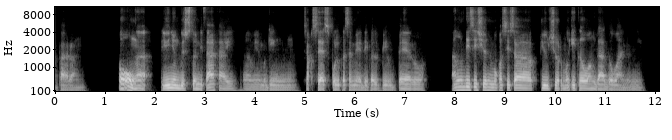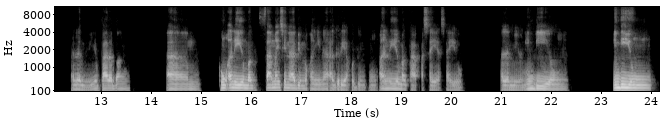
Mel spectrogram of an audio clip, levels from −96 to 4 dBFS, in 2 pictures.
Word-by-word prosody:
parang, 75 -1 -7 0.7
oo - - +7
nga, 100 +1 -1 0.2
yun 110 +2 +5
yung - - +3
gusto 95 -1 0
ni 90 - -1
tatay, 95 -6 -2 0.2
alam 85 -1 -10
mo - - -11
yung 85 -2 -9
maging 80 +1 -6 0.5
successful 85 -1 -2
ka 80 - -1
sa 80 - -6
medical 80 +2 -4
field, 80 -1 -7
pero 90 -1 -2 0.5
ang 125 +2 0
desisyon 125 -1 +1
mo 115 - 0
kasi 110 0 -3
sa 105 -1 +4 0.2
future 105 -1 +1
mo, 105 - -2
ikaw 100 -2 0 0.2
ang 90 - -4
gagawa 85 -2 -2
nun, 75 +4 -12
eh. - - -17 0.7
Alam 85 0 -2
mo 75 - -8
yun, 95 +2 -6
yung - - -27
para 100 0 +2
bang, 95 -1 -5 0.8
um, 90 0 -1 0.5
kung, 110 0 +3
ano, 115 +1 +5
yung 110 -1 +6
mag 100 0 -1 0.2
tama 115 +1 +2
yung 115 - -1
sinabi 105 -2 +1
mo 95 -2 -5
kanina, 90 0 -4
agree 80 0 -2
ako 75 -1 -9
dun, 80 +2 -10
kung 80 0 -11
ano 95 0 -2
yung 95 -1 0
magpapasaya 75 -3 -7
sayo, 75 +2 -11 0.7
alam 80 -1 -2
mo 80 - -4
yun, 75 - -9
hindi 95 +1 +2
yung 85 0 -2 0.9
hindi 115 0 +9
yung 110 -1 +3
90 Hz, 150 wpm, -24 LUFS, 80-105 Hz, 0.9 s, hindi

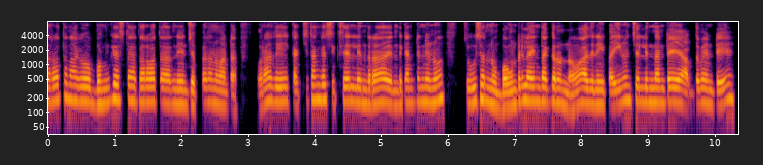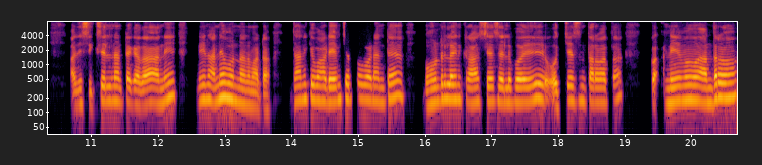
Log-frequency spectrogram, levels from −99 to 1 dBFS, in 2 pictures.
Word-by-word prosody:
తర్వాత 180 +5 -2
నాకు 180 -1 -2 0.2
బొంకిస్తా 185 +5 -1
ఆ - - -17
తర్వాత 170 0 0 0.2
నేను 150 -1 -2
చెప్పాననమాట, 150 -2 -3 0.4
ఒరా 160 - -1
అది 170 0 0 0.2
ఖచ్చితంగా 190 +2 -2
6 - - -10
ఎళ్ళింది 165 -3 -1
రా 155 - +3 0.2
ఎందుకంటే, 160 +3 -5
నేను 170 +1 0 0.4
చూసాను 175 +3 0
నువ్వు 140 -4 -2
బౌండరీ 150 +7 +1
లైన్ 175 -1 +2
దగ్గర 170 0 +2
ఉన్నావు, 135 +1 -2
అది 155 -1 +1
నీ 150 - +1
పైనుంచి 170 +7 -2
వెళ్ళిందంటే 170 0 0 0.2
అర్థం 155 +6 -3
ఏంటి? 145 -1 0 0.6
అది 145 +3 -3
సిక్సెళ్ళినట్టే 175 +3 0
గదా 150 +1 +4
అని 175 +6 0 0.5
నేను 190 +1 0
అనేవాడినిననమాట. 165 - +2 0.5
దానికి 195 +2 0
వాడేం 170 -1 +4
చెప్పేవాడంటే, 190 -1 -1 0.5
బౌండరీ 170 +6 0
లైన్ 195 0 +3
క్రాస్ 165 0 +1
చేసెళ్ళిపోయి 170 0 +3 0.4
ఒచ్చేసిన 180 +5 -3
తర్వాత 165 +1 0 0.6
క - - +4 0.3
మేము 180 +2 +2 0.3
అందరం 195 +5 +6
170 Hz, 130 wpm, -23 LUFS, 155-180 Hz, 0.6 s, అందరం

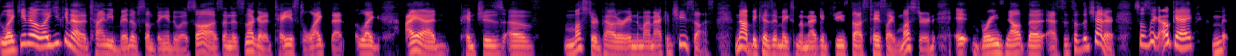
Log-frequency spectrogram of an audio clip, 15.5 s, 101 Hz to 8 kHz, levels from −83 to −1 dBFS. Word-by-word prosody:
like, 155 +3 +4
you 270 - +2
know, 255 -4 +8
like, 225 +2 +5
you 280 - -1
can 325 - 0
add - - +7
a - - -3
tiny 125 -2 -3
bit 95 +4 -4
of 110 -3 -3
something 90 0 -6
into 90 -2 -7
a 85 - -9
sauce, 100 -9 0
and 105 -3 -3
it's 105 +5 -9
not 150 -2 +2
gonna 85 - 0
taste 125 +8 -2
like - - -1
that, - - -2 0.2
like, 120 -4 0 0.3
I - - +8
add 105 +2 +2 0.2
pinches 115 +1 -3
of 110 -1 -1 0.4
mustard 120 - -2
powder 105 -4 -1
into 110 0 -2
my 105 -1 -3
mac 110 +3 -3
and 125 - -10
cheese 255 -3 -4
sauce, - - -7 0.3
not 215 -2 +6
because 120 0 +1
it 120 - -1
makes 105 -3 -3
my 105 - -4
mac 100 +1 -1
and 110 - -5
cheese 115 -2 -2
sauce 105 -4 0
taste 120 -3 +1
like - - -2
mustard, 190 +1 -2 0.2
it 400 -3 +3
brings 120 +2 +1
out 125 +2 +2
the 115 0 +2
essence 100 +5 -7
of 170 - -4
the 200 - +2
cheddar, - - +3 0.2
so, 260 - -5
it's 245 - -5
like, 320 - +2
"Okay, 220 -6 +7 0.3
ma" 140 +5 -3
115 Hz, 235 wpm, -23 LUFS, 105-165 Hz, 0.4 s, know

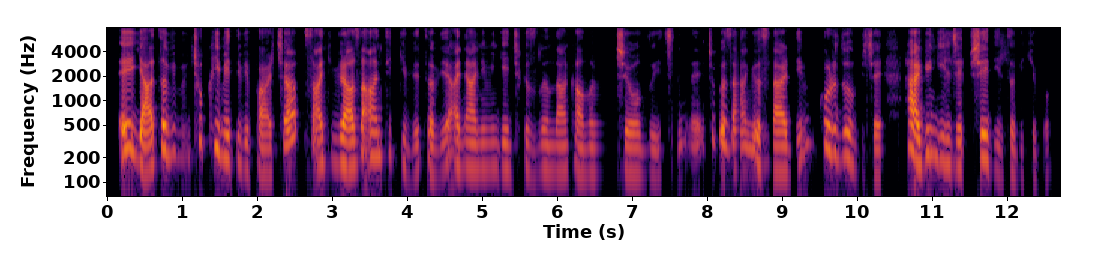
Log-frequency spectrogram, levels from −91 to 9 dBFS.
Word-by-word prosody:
Eee, 265 - +7
ya - - +7
tabii 235 -4 +3
b 215 - -26
çok 305 +4 -8
kıymetli 190 - -3
bir 150 - -9
parça 130 +2 0
sanki 170 +1 0
biraz 160 -2 +6
da - - +5
antik 210 +3 -3
gibi 140 -4 -14
tabii 135 +3 -5
anneannemin 150 -1 -3
genç 150 -1 -9
kızlığından 140 0 -8
kalma 130 -1 -6
bir 130 - -29 0.3
şey 140 - 0
olduğu 130 -1 -7
için. 125 - -12
Eee, 485 -3 -13
çok 330 - -14
özen 140 - -2
gösterdiğim, 160 - -1
koruduğum 205 - -2
bir - - -23
şey. 125 -1 -5 0.3
Her - - +9
gün 220 +4 -6
giyilecek 165 -4 -6
bir - - -12
şey 195 -1 +4
değil 140 -5 -19
tabii 125 -2 -11
ki - - -23
bu. - - -25
155 Hz, 180 wpm, -27 LUFS, 140-205 Hz, 0.3 s, Her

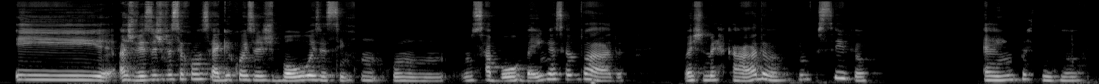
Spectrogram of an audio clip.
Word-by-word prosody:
E, 210 -3 +2
às 210 +2 +2
vezes 200 +3 +2
você 225 +1 +4
consegue 230 -5 +1
coisas 205 -3 +1
boas, 185 +4 +5
assim, 185 -1 0
com 185 -1 -9
com 165 -2 -6 0.2
um 180 +2 -7
sabor 185 -1 +1
bem 180 +8 0
acentuado. 225 -9 -1 0.6
Mas 185 +1 0
no 200 - -3
mercado, 200 +1 -1
impossível. 235 - -2 1.2
É 195 0 +2
impossível. 190 -4 -4
195 Hz, 110 wpm, -24 LUFS, 180-215 Hz, 1.2 s, boas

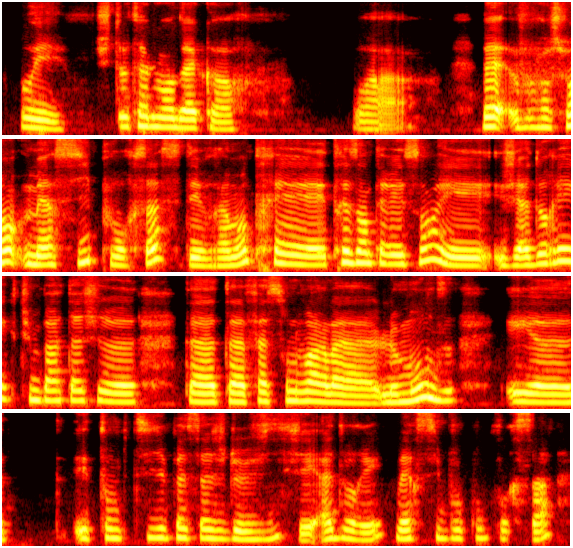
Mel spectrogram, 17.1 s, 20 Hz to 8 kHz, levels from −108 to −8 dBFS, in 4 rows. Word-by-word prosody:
Oui, 180 -6 -1 0.2
je - - -14
suis - - -13
totalement 215 -1 +1
d'accord. 180 -4 0 0.8
Wouah! 165 - -8 0.6
Ben 215 -1 +6
franchement, 200 +6 +2
merci 200 +5 +1
pour 180 -9 -4
ça, 270 +5 +3
c'était 180 - -2
vraiment 170 +7 0
très 205 -8 +1
très 245 +4 +4
intéressant 230 +4 +1
et 175 -7 +2
j'ai 175 +1 0
adoré 220 +9 +2
que 250 - -23
tu - - -7
me - - +2
partages, 220 0 -3
heu, 190 -2 +2 0.4
ta 185 -2 +4
ta 190 0 +3
façon 200 +2 -2
de - - +1
voir 205 -2 +4
la 165 -3 +1
le 180 +3 0
monde 225 +1 +4 0.4
et 195 -1 +1
heu, 180 -1 +3
t 175 - -24 0.5
et - - -3
ton 205 0 -5
petit 215 +1 -7
passage 200 -2 -4
de 190 -1 0
vie, 180 +6 -6
j'ai 150 - -3
adoré. 185 +3 -3
Merci 195 +2 -3
beaucoup 200 +1 -10
pour 185 -2 -13
ça. 175 +8 -5
200 Hz, 165 wpm, -24 LUFS, 180-215 Hz, 0.8 s, Ben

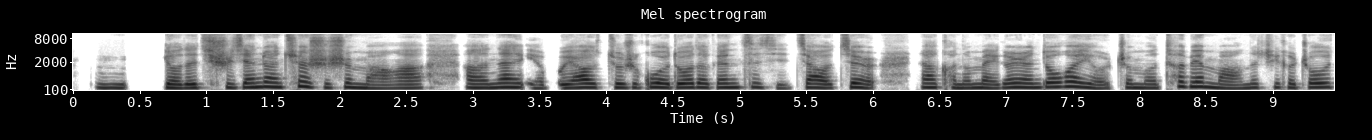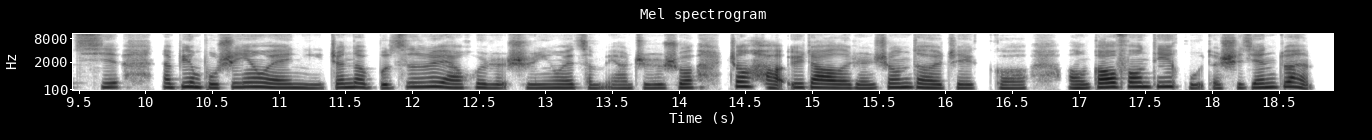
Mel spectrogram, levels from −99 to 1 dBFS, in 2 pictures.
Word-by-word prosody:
嗯 205 -2 -3 0.3
有 205 -2 +4
的 205 +1 +3
时 215 +1 -3
间 235 +3 +3
段 255 -2 +4
确 275 +3 +2
实 235 -3 -3
是 215 +3 -1
忙 190 -4 -1
啊， 195 +1 -1 0.3
呃 210 -1 +2
那 235 +3 +4
也 190 -2 -5
不 - - -1
要 220 +2 +5
就 220 0 -1
是 220 +1 -4
过 235 +1 +3
多 225 +1 +4
地 230 -1 +1
跟 230 +1 0
自 235 0 -5
己 190 -5 -12
较 220 -3 +2
劲 230 +3 +2
儿， 195 - -4 0.3
那 230 -1 +2
可 225 -2 -6
能 200 0 -1
每 205 -2 0
个 220 +2 +1
人 230 -1 +3
都 250 +1 +3
会 270 -2 +4
有 190 -5 -1
这 220 - -5
么 205 -1 -1
特 275 +7 -2
别 270 0 +3
忙 195 -7 -1
的 215 - -2
这 230 +2 -8
个 220 -2 -3
周 235 +3 +1
期， 240 0 -6 0.3
那 230 - 0
并 255 +2 +1
不 210 -3 -1
是 240 +4 -3
因 255 +1 +1
为 220 -3 +2
你 195 -2 -4
真 220 0 0
的 235 -1 +1
不 205 -2 -3
自 250 +5 -4
律 265 0 +2
啊， 215 -2 +1
或 215 +1 -3
者 200 -1 -4
是 195 -1 -4
因 200 +1 -2
为 205 0 0
怎 200 -2 -8
么 200 +3 -11
样， 190 0 -6
只 195 0 -5
是 195 - -2
说 210 0 -1 0.2
正 275 -1 +4
好 210 -7 0
遇 230 +1 -2
到 220 -2 +5
了 200 0 +1
人 195 -1 -3
生 230 +1 +1
的 215 -4 +2
这 195 0 -4
个， 185 -1 -6 0.3
呃 195 -1 +1
高 235 +2 +8
峰 260 +1 +3
低 265 +1 0
谷 195 -7 -8
的 - - -7
时 200 - -1
间 220 +3 +1
段。 245 -6 +1
220 Hz, 280 characters per minute, -19 LUFS, 200-235 Hz, 0.3 s, 高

